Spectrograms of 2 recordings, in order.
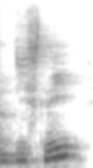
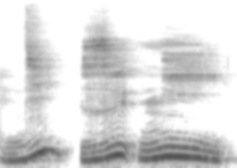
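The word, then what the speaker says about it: ディズニー: petit i par exemple dans Disney qu'on va prononcer alors en anglais Disney Mme Disney je crois donc en japonais Disney Disney et ouais Disney alors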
